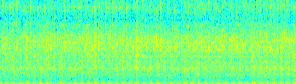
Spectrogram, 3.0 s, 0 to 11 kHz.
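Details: 170F single-cylinder engine after replacing the crankshaft, connecting rod and bearings, with valves adjusted: an even, steady idle thump at about two beats a second, and the former knock is gone; normal idle.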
